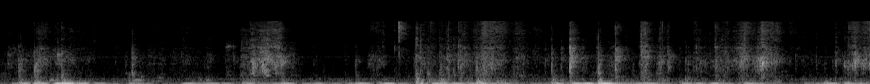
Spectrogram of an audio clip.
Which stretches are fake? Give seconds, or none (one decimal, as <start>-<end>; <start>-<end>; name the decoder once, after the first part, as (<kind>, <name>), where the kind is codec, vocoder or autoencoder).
none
